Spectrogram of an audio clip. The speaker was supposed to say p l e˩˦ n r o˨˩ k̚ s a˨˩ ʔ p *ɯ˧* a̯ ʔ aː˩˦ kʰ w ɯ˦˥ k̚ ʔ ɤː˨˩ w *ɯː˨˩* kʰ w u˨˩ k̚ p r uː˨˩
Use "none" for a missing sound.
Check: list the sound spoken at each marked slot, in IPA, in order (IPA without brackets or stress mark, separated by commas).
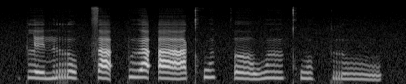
ɯ˧, ɯː˧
